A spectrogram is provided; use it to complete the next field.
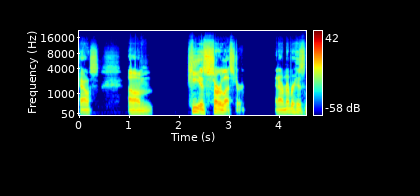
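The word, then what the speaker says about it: Leicester: out in is it Lchester? Lchester. What is that? Is that in the United Kingdom? Yeah, Lchester. I think it's pronounced Lester.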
